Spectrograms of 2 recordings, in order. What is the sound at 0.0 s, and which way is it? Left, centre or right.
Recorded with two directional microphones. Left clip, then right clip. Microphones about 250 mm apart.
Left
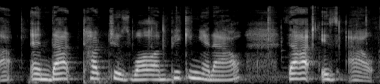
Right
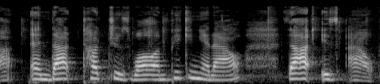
A woman's voice, left.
